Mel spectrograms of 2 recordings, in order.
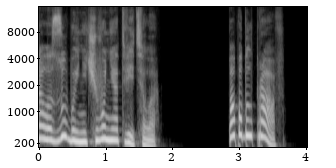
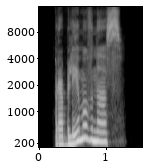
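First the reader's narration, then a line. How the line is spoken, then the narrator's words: Cold. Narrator (Russian): произнесла холодно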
